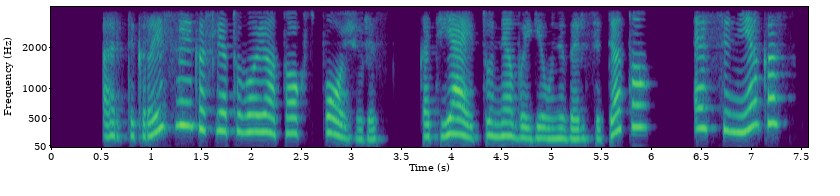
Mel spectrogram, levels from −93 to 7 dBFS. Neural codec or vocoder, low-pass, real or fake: none; 3.6 kHz; real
